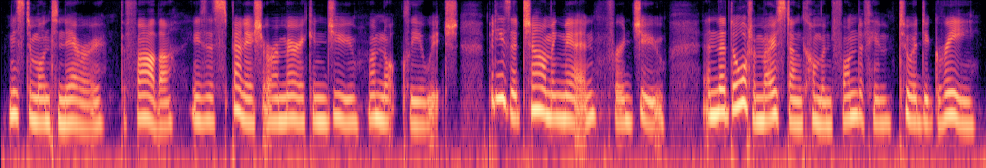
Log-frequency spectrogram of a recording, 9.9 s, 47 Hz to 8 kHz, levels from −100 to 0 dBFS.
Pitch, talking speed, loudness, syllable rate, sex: 210 Hz, 200 wpm, -17 LUFS, 5.4 syllables/s, female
